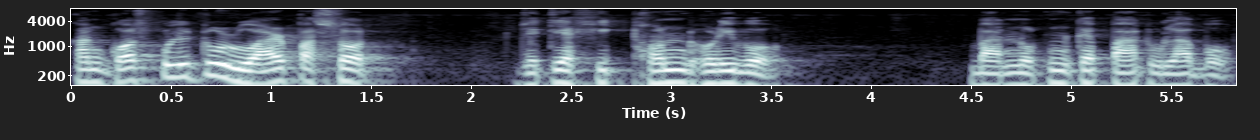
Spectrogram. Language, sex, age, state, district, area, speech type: Assamese, male, 45-60, Assam, Charaideo, urban, spontaneous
